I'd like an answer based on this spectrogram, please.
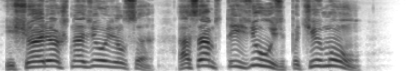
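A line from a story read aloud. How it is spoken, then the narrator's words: Shouted. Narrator (Russian): кондуктор крикнул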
